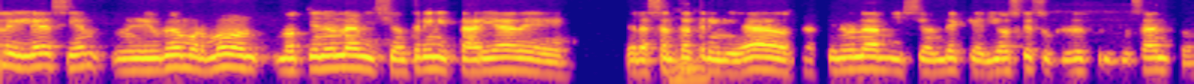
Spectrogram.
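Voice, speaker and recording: A man speaks fairly quickly at a fairly high pitch. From US-Mexico border, Ciudad Juárez / El Paso; US-Mexico border. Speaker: former church member; podcast guest. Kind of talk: panel discussion. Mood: friendly, smiling. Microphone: video call.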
